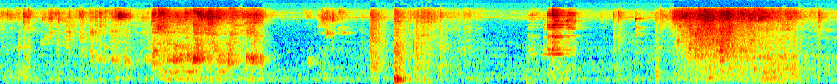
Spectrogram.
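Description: Water running from a tap in two stretches of about two seconds each, as a bong is rinsed out, with a sharp knock about six seconds in.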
